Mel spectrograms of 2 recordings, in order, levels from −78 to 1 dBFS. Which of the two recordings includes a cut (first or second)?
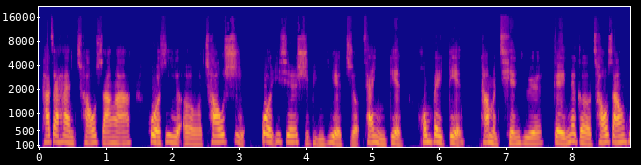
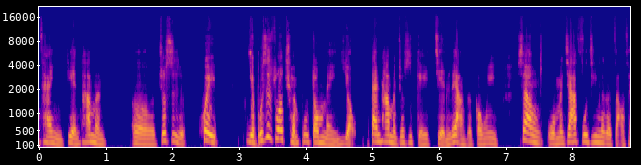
first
